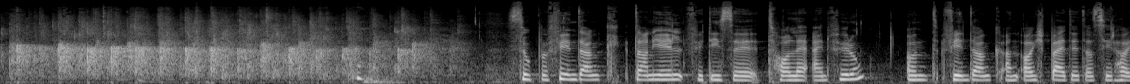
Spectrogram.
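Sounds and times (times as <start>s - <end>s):
crowd applause: 0.0s - 4.7s
speech: 5.2s - 11.3s.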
